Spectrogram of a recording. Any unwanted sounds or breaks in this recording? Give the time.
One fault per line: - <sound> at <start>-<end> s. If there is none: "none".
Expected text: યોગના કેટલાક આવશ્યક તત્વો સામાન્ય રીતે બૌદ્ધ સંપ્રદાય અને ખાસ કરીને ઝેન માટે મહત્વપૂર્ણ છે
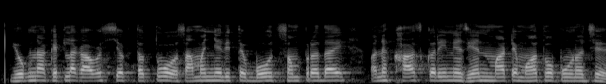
none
